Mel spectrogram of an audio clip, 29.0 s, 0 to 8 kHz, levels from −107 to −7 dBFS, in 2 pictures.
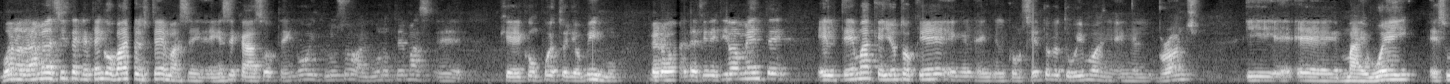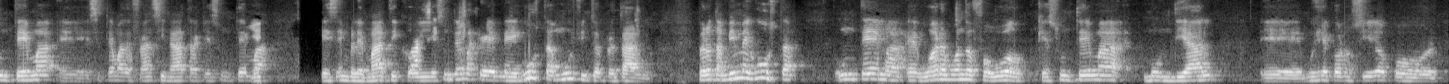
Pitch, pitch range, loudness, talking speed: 155 Hz, 135-175 Hz, -22 LUFS, 185 wpm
